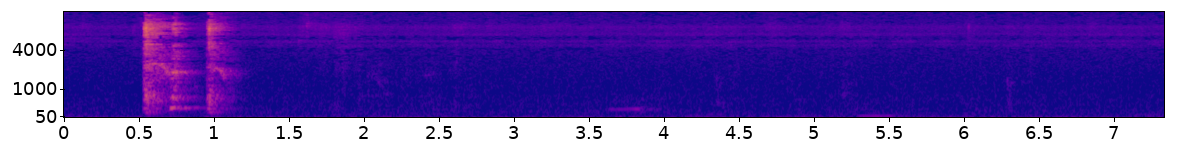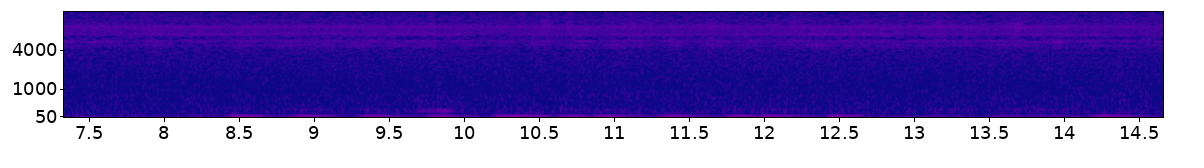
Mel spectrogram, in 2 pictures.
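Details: One short double cough burst, then quiet room noise with faint rustling: an adult woman sick with a cough that kept her awake all night.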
